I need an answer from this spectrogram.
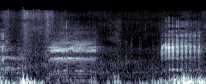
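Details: Sheep on a regenerative farm in County Kilkenny, Ireland, shut in for a few hours and expecting to be let through, bleating twice: drawn-out harmonic bleats around a second long, separated by a pause, over low rumbling handling noise.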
